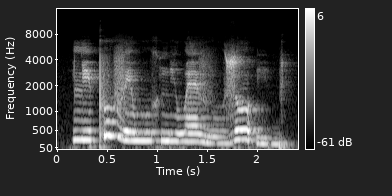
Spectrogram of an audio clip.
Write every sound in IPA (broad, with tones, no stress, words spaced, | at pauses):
lʲe˧pʼu˥ve˧ wu˧xŋi˧wɛ˧ vu˩zo˥ʔi˩b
